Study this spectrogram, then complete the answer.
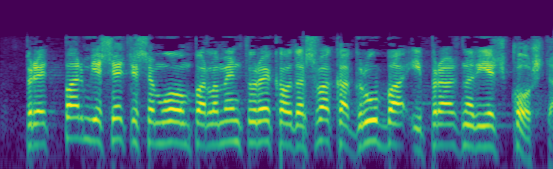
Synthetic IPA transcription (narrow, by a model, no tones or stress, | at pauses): pɾe̞d̪̚paːɾmjeseːt̪sisamuo̞ʋo̞mpaɾlame̞nt̪uɾe̞kaod̪asʋakaɡɾuːbaʔipɾaːznaɾjeːt͡ʃko̞ʃt̪a̰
